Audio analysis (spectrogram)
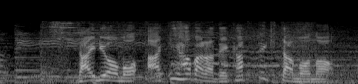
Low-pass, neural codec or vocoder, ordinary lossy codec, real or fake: none; none; none; real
